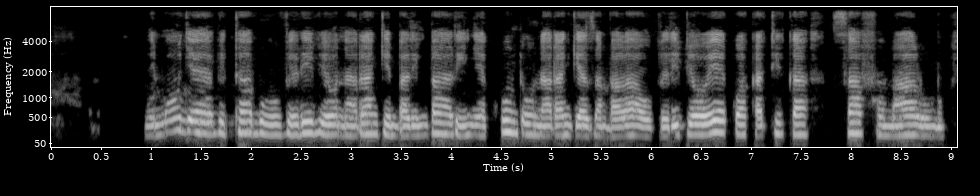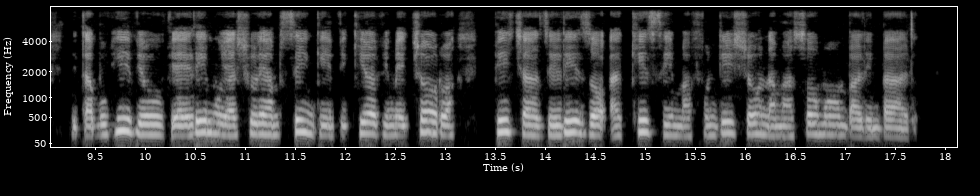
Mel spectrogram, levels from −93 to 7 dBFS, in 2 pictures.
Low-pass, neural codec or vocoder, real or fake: 7.2 kHz; codec, 16 kHz, 8 kbps, FreqCodec, larger model; fake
